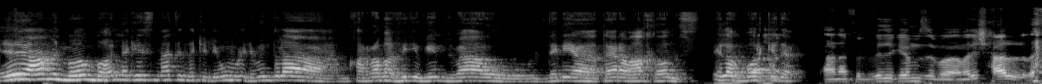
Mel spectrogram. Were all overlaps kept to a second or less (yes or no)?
yes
